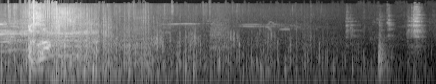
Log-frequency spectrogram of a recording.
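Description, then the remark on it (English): Marshal Drew pops a whip loudly over the heads of a team of horses; a horse whinnies loudly at the start, then hooves clop and shuffle as the team moves off, the sounds gradually growing fainter with a few scattered knocks. “Someone handed Marshal Drew a whip, and he raised it up, then popped it loudly over the heads of the team of horses.”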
